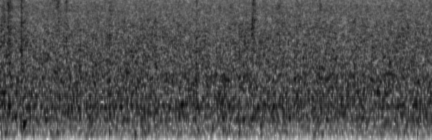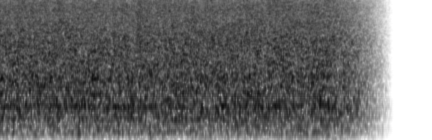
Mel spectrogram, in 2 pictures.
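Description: Steady rush of flowing river water, fading out near the end.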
